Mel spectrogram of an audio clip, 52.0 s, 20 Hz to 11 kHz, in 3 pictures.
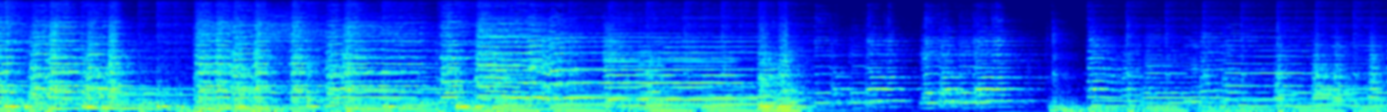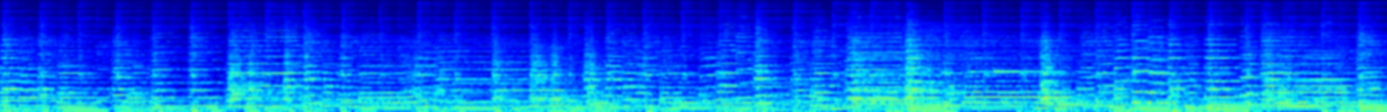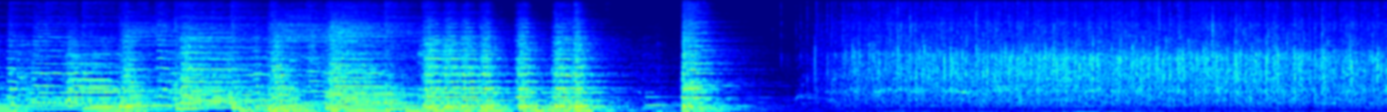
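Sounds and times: big band playing jazz: 0.0 - 52.0
audience applause: 44.4 - 52.0.

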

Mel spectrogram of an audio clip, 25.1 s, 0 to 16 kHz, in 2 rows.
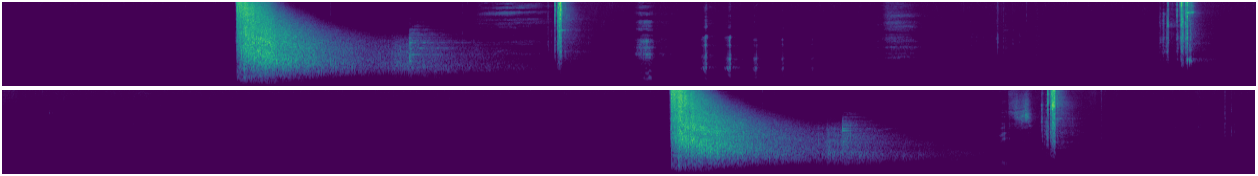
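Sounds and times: rifle shot with echo: 2.4 - 5.2, 19.2 - 21.9.

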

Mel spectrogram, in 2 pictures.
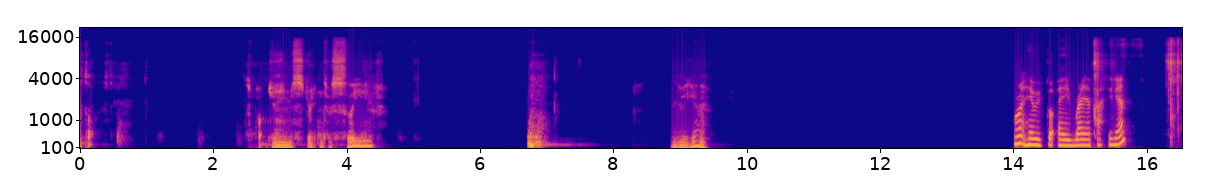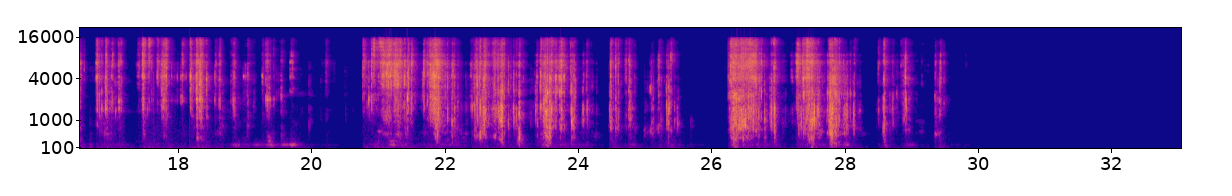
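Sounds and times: foil wrapper crinkling and tearing: 16.3 - 25.6, 26.2 - 29.6.

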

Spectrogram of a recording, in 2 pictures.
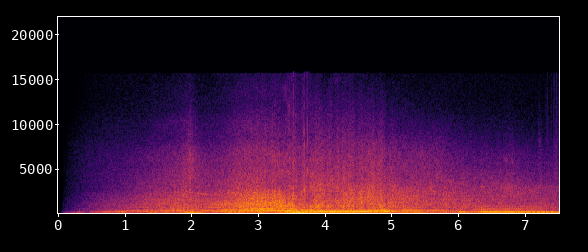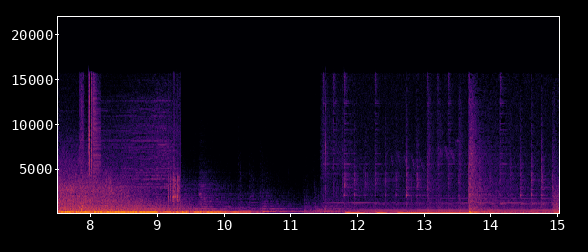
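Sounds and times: car engine accelerating past: 0.2 - 10.6.

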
